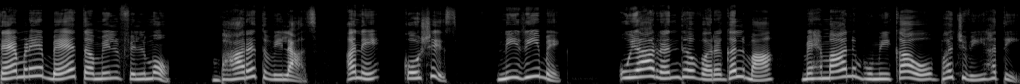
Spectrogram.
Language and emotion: Gujarati, neutral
